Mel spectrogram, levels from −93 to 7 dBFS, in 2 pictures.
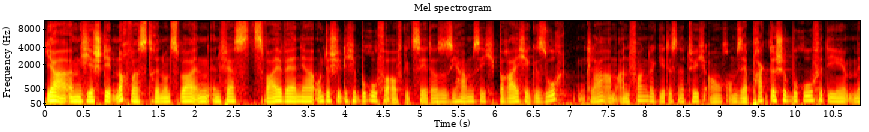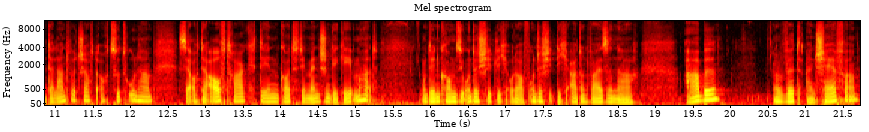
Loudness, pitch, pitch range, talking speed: -24 LUFS, 110 Hz, 100-120 Hz, 200 wpm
